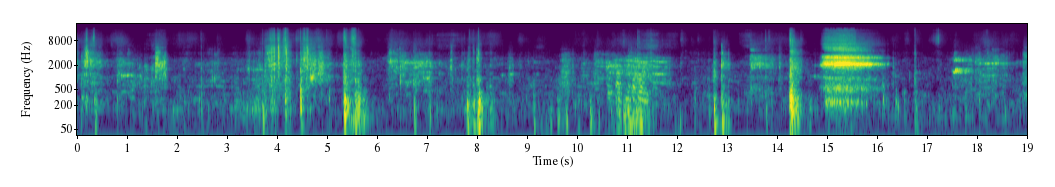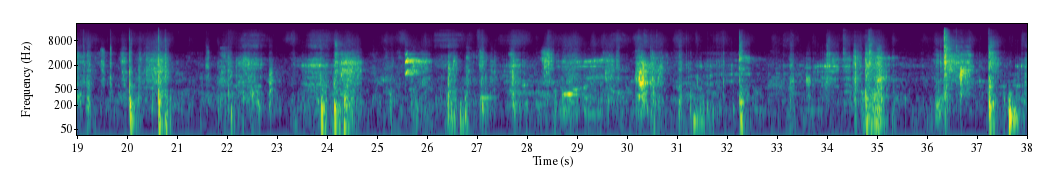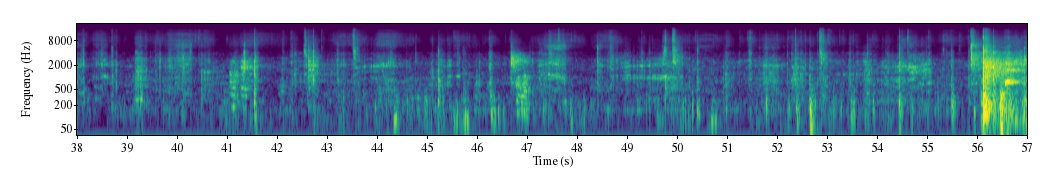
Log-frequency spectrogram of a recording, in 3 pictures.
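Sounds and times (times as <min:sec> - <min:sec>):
bodies scuffling on mats: 0:00.0 - 0:14.7, 0:16.2 - 0:57.0.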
